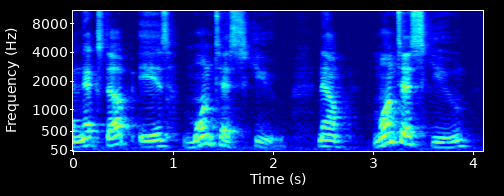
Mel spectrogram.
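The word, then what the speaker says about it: Montesquieu: Now, Montescu, you notice his name has three syllables in it, right? Montescu.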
